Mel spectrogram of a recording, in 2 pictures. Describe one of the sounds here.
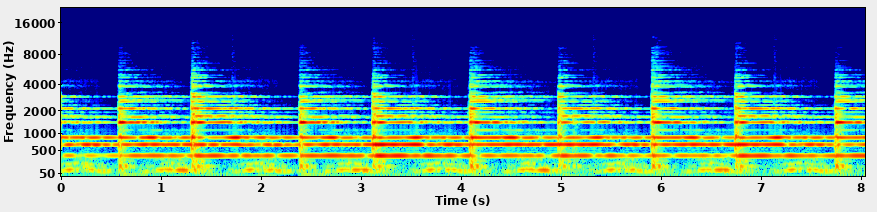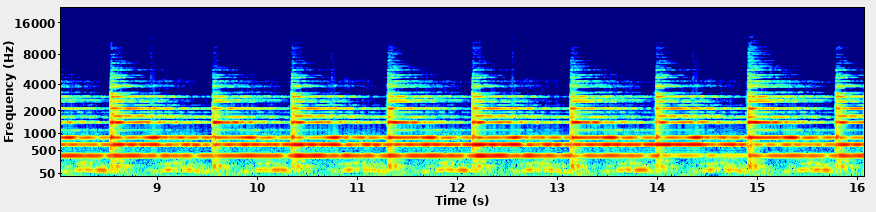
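A large bell swings and rings loudly and steadily up close, each strike ringing on.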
